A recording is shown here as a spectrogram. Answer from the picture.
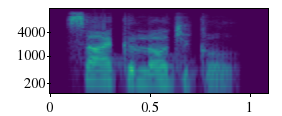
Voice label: "psychological", Indian; Dictionary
